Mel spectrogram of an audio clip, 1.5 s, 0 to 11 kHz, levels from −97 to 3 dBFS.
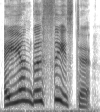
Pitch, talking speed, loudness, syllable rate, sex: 280 Hz, 120 wpm, -16 LUFS, 4.0 syllables/s, female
